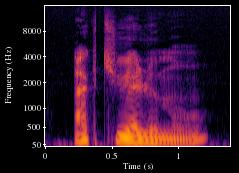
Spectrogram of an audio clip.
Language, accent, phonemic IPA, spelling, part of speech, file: French, France, /ak.tɥɛl.mɑ̃/, actuellement, adverb, Fr-actuellement.ogg
- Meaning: 1. currently 2. in actuality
